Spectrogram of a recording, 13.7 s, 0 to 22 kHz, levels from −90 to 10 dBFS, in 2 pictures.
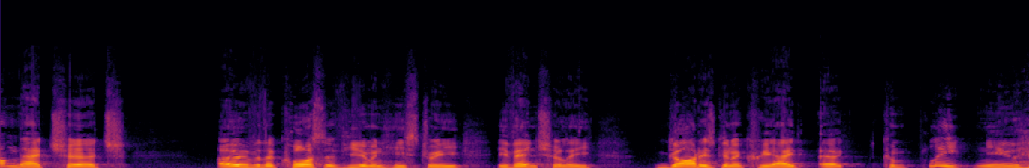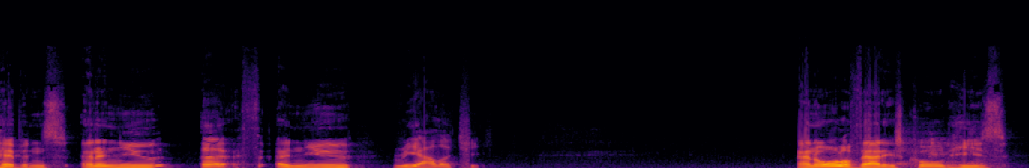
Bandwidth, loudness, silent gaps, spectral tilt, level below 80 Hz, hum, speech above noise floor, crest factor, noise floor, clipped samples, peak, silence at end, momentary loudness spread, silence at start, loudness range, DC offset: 9.4 kHz; -20 LUFS; none; -7 dB/octave; -66 dBFS; none; 52 dB; 20 dB; -72 dBFS; under 0.1%; 0 dBFS; 0.2 s; 15 LU; 0 s; 10 LU; under 0.1%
